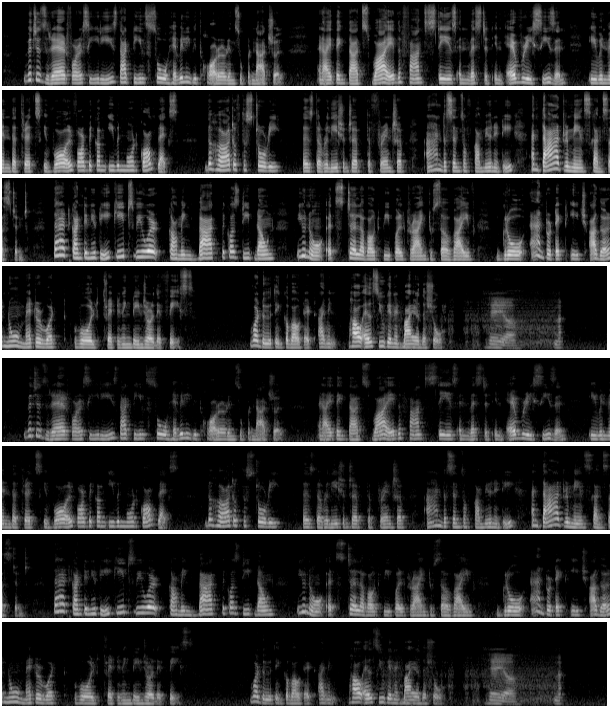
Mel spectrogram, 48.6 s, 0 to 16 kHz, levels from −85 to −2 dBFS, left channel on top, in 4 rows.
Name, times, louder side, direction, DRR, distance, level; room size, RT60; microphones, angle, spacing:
voice 1, 0.4-5.6 6.3-11.3 11.7-15.6 16.2-17.7 18.2-19.3 19.7-20.2 20.6-22.4 22.7-24.7 25.3-29.7 30.2-33.7 34.2-37.5 37.9-40.1 41.4-43.1 43.4-45.3, left 7 dB, 75° left, 0.4 m, -29 dB
voice 2, 45.9-47.6, equal, 5° left, 0.5 m, -43 dB
7.7 x 4.9 x 2.6 m
head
